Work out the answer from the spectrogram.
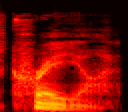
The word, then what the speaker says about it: crayon: it is spelled as c y the correct pronunciation of this word is crayon crayon means a stick of colored wax charcoal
